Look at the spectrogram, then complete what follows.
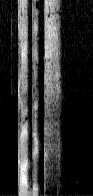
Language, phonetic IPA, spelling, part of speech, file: Polish, [ˈkadɨks], Kadyks, proper noun, Pl-Kadyks.ogg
